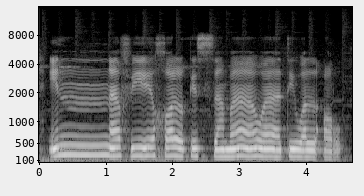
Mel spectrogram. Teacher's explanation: Gunnah artinya adalah dengung. Maka bacaannya yang inna ini kita dengungkan 2-3 harokat.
